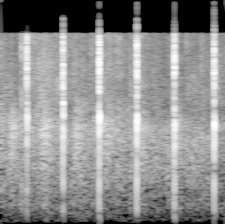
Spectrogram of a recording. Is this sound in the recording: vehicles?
no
